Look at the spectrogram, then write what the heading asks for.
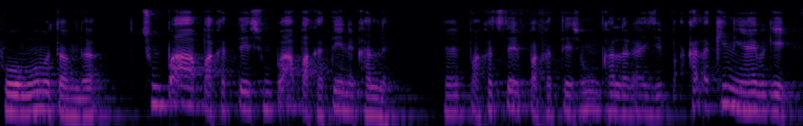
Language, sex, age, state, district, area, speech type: Manipuri, male, 30-45, Manipur, Thoubal, rural, spontaneous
